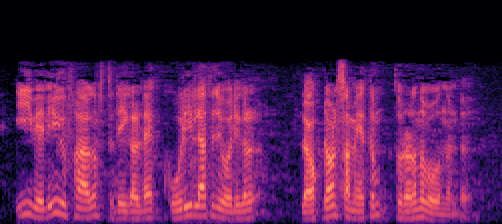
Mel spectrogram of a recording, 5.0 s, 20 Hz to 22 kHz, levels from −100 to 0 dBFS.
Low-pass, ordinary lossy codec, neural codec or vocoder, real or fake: 7.2 kHz; AAC, 48 kbps; none; real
